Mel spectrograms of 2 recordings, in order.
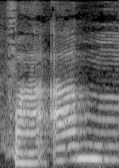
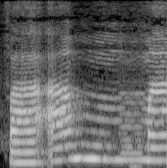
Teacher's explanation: ada mim tasydid di sana, amnya ditahan 2 harokat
